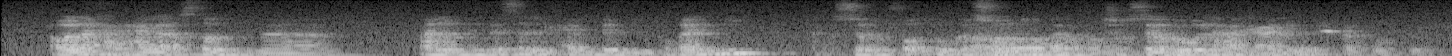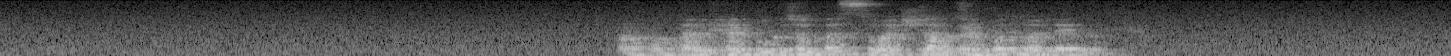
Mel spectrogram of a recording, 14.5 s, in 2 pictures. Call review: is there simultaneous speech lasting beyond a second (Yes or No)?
Yes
